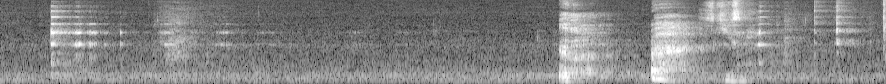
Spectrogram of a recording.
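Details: Adult eating black bean noodles and ramen on camera gives a few loud burps, then a brief spoken apology; ordinary belching after eating.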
